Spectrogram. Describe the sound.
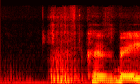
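A person does a brief vocal imitation of a cat's purr, a rough rolling rasp that gives way to a louder, voiced trill, clear.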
